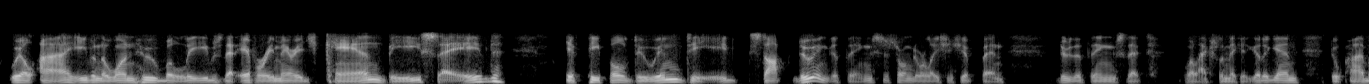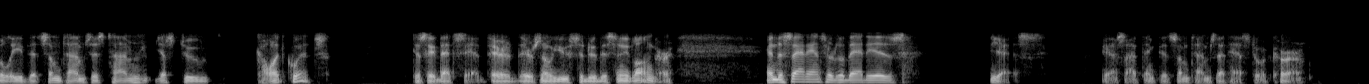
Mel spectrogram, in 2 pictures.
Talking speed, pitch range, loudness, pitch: 170 wpm, 80-95 Hz, -24 LUFS, 85 Hz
